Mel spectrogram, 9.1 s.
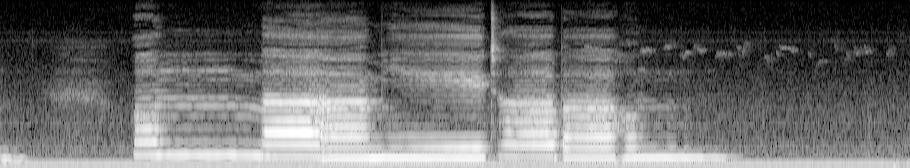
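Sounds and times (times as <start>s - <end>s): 
chant: 1.4s - 7.4s.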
